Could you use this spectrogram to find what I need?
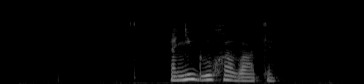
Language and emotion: Russian, neutral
